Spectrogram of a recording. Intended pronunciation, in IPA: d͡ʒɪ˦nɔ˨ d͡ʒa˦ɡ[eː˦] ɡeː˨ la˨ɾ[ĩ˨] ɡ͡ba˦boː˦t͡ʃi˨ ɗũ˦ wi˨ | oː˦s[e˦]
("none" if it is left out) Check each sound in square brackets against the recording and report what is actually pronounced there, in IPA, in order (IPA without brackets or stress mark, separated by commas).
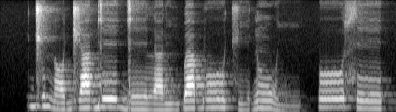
eː˦, ĩ˨, e˦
